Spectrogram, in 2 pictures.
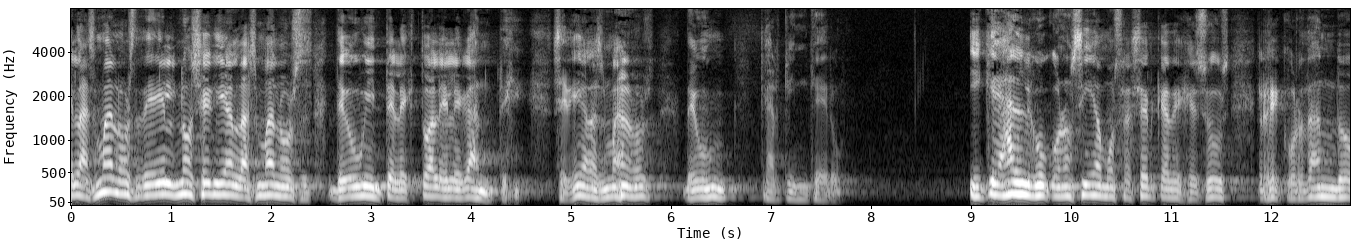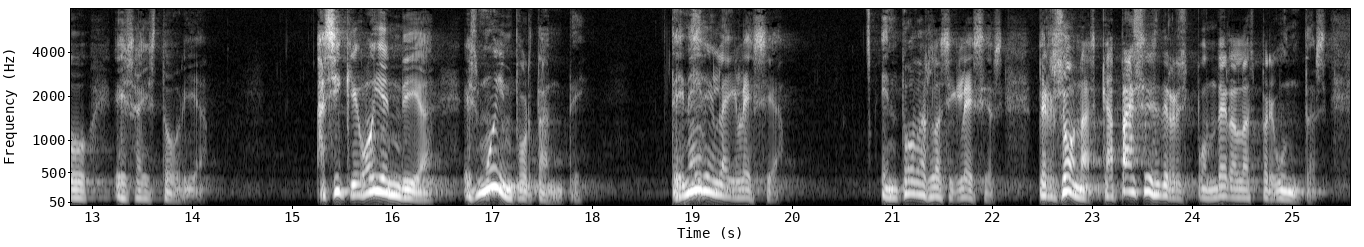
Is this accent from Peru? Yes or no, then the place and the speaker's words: yes; Peru; allá en mi tierra, en el Perú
